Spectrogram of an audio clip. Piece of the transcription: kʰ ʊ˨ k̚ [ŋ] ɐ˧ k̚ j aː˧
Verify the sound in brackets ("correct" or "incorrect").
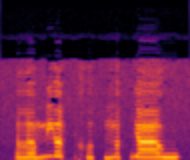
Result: correct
